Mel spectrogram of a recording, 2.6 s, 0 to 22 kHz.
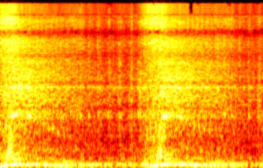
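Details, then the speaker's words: Kawasaki Zephyr 750 four-cylinder, cold, after replacing the faulty cylinder 2 coil and a carb rebuild, air box off, idle not yet adjusted: crisp throttle blips every second and a half falling back evenly, smoking but running clean on all four cylinders. "Does that sound like 4 cylinders? It does, doesn't it? She's a runner. She's smoking like crazy. Sounds chipper."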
